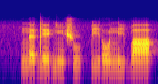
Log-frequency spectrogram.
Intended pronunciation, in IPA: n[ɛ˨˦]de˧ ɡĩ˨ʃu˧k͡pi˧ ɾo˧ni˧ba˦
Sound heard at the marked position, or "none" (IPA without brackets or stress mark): ɛ˧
